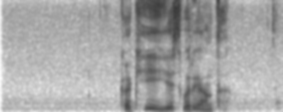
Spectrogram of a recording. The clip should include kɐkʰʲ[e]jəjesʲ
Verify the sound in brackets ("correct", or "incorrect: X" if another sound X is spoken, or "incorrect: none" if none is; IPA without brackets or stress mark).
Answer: incorrect: i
